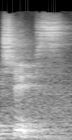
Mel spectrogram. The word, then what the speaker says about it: chips: les chips les chips la prononciation c'est comme en anglais les chips les chips les frites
